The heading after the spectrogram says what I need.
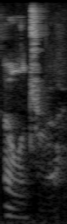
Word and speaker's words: elytra: It is pronounced elytra. Tyler, log.zip, is the only one I've heard do it correctly.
